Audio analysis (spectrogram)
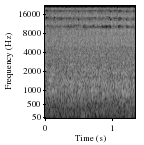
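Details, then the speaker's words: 2013 Toyota Sienna Limited V6 at idle, before repair, engine bay: dry steady whirring from the belt drive, worsening over weeks; worn water pump and idler pulley bearings, replaced preventively. "so it is the noise that uh telling us that the water pumper is blown out eventually so i'd rather replace it now before it breaks down"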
